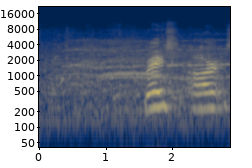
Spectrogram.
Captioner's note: crowd cheers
